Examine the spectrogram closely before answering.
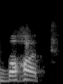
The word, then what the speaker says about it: bahut: than some words like bahut which is of course written as bahut but is pronounced as both right i mean other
